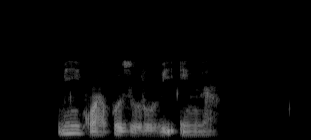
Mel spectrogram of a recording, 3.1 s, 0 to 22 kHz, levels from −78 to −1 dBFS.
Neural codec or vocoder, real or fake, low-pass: none; real; 3.6 kHz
